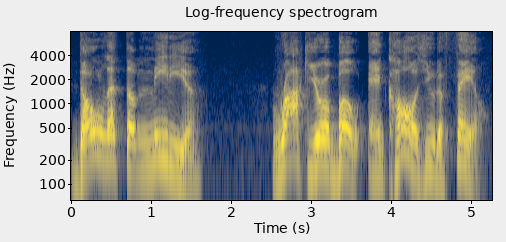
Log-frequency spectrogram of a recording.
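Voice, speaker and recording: A man's voice: on the high side, expressive, slow pace, creaky. A man giving an emphatic, preachy motivational training talk as a life coach.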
